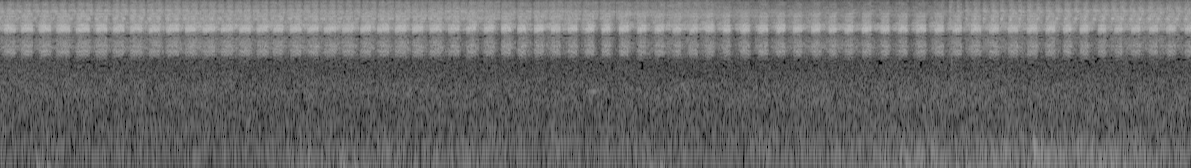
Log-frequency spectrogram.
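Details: Cicadas calling in a natural setting, an unbroken high metallic buzz with rapid even throbbing, roughly three pulses each second, sustained for the whole stretch.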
